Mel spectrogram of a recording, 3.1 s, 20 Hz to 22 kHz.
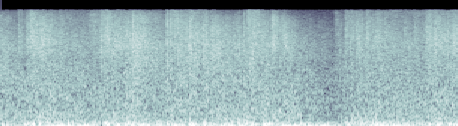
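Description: Battle in the GTA 5 Red Dawn war mod: a dense, continuous roar of explosions and gunfire, loud and unbroken for the whole stretch.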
